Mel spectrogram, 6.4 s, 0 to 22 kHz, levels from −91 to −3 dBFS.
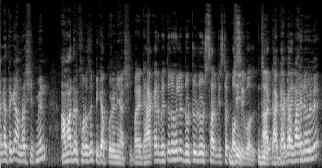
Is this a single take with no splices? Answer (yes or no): yes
